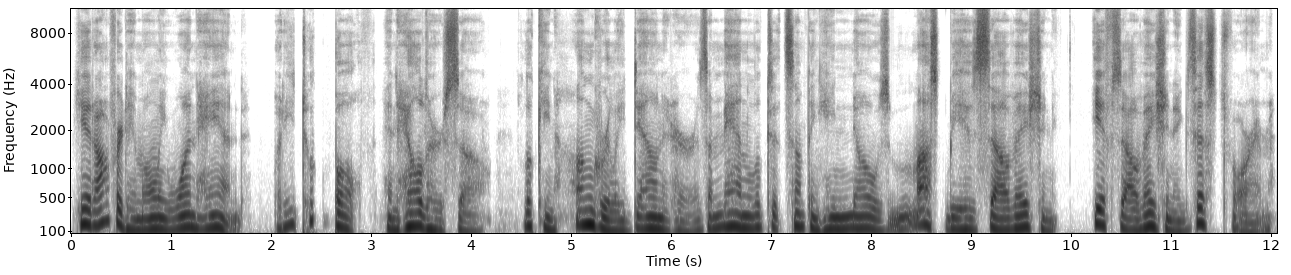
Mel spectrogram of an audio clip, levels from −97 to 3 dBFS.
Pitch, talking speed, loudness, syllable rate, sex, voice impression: 125 Hz, 185 wpm, -20 LUFS, 4.7 syllables/s, male, masculine, slightly middle-aged, thick, very tensed, powerful, very bright, slightly hard, clear, very fluent, raspy, cool, intellectual, refreshing, slightly sincere, slightly calm, friendly, slightly reassuring, very unique, slightly elegant, very wild, sweet, very lively, slightly kind, intense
